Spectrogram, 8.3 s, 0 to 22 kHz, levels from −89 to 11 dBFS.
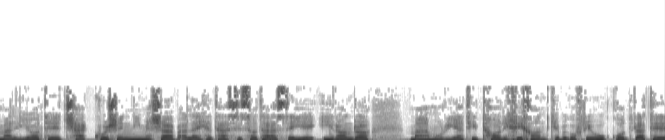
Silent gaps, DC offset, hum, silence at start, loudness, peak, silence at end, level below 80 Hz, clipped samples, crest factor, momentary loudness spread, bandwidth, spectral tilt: none; 0.1%; none; 0 s; -19 LUFS; -6 dBFS; 0 s; -36 dBFS; under 0.1%; 12 dB; 4 LU; 8.8 kHz; -5.5 dB/octave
